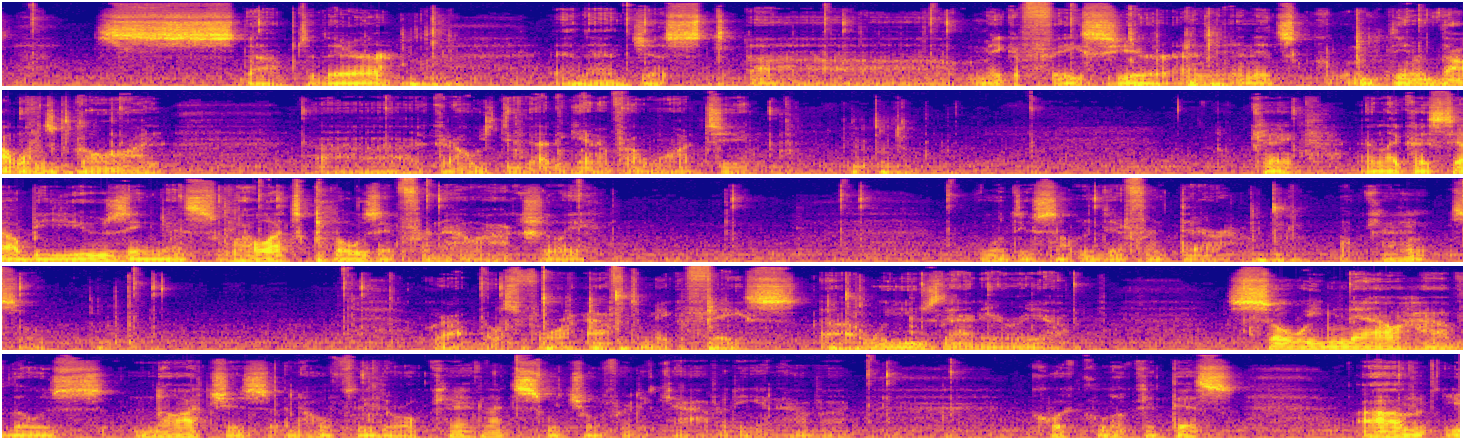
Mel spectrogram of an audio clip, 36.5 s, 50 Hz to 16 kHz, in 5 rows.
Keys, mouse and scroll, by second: 0.1 click, 2.2 alt+a, 3.1 click, 4.1 shift+click, 4.6 shift+click, 5.3 shift+click, 5.7 f, 6.0 alt+a, 6.3-6.8 scroll down 3, 6.8 Tab, 7.1 middle click, 7.6 alt+a, 7.9 middle click, 8.9-9.2 scroll down 3, 9.2 middle click, 10.2-10.6 scroll up 2, 10.4 middle click, 11.7 ctrl+s, 12.0-12.6 scroll up 2, 12.4 middle click, 15.2 scroll up 1, 15.5 shift+middle click, 15.9 click, 16.2 Tab, 16.8 click, 17.5 click, 18.8 click, 19.3 click, 21.0 alt+a, 21.9 click, 22.6 shift+click, 23.6 click, 24.3 click, 24.6 f, 25.0 alt+a, 25.5 Tab, 25.8 scroll down 1, 26.2 alt+a, 26.5 middle click, 27.0-27.3 scroll down 3, 27.3 middle click, 28.4 scroll up 2, 28.7 middle click, 31.8 click, 34.0 middle click.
